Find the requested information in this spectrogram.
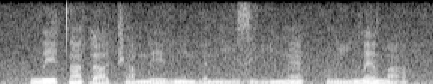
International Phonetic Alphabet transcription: weː˦tã˧ ɗaː˨t͡ʃã˧ meː˧vũ˧ bɛ˨niː˨ ziː˨˦nɛ̃˦ | liː˨˦wɛ˦wã˨

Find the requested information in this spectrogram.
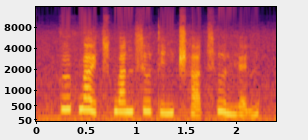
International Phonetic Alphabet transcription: kɤ˥xwa˥˩ɪ̯ t͡sʰwa˥nsɹ̩˥t̪i˧˥ŋ ʈ͡ʂʰä̰˨˩t͡sʰɹ̩˥˩n̪jɛ̰˨˩˦n

